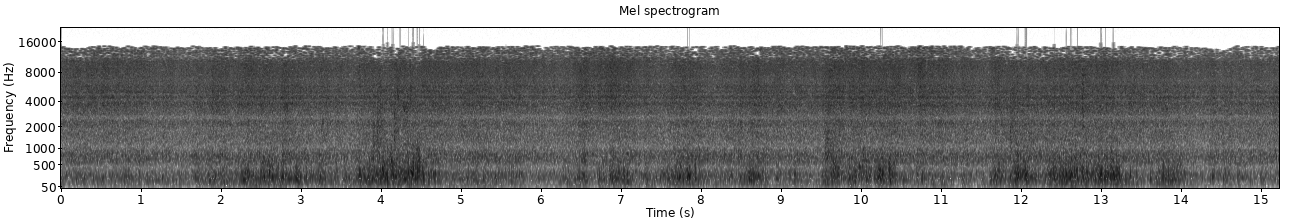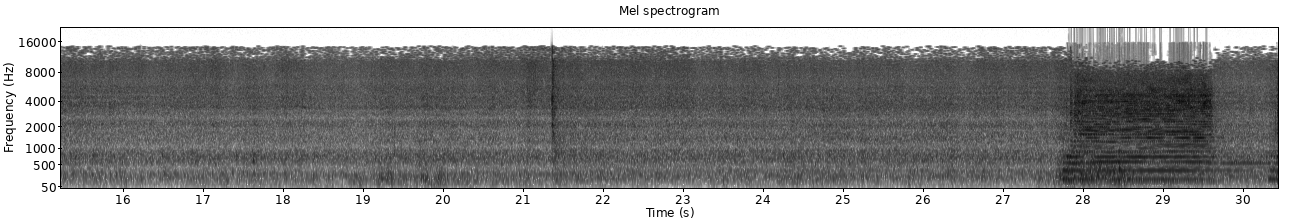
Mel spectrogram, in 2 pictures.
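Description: Steady rush of water churned up by the S.S. Badger's propeller wash as the car ferry eases into its slip, swelling louder several times in the first half. Near the end the ship's horn gives one long blast of about two seconds.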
